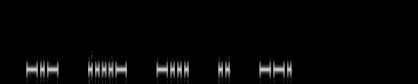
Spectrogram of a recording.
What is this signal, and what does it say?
Morse code, heard as a keyed tone, about 34 wpm, spaced as for 20 wpm, 700 Hz. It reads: K4BIG
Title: USA Call Signs - 5 Characters - 3x Character Spacing - 35wpm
